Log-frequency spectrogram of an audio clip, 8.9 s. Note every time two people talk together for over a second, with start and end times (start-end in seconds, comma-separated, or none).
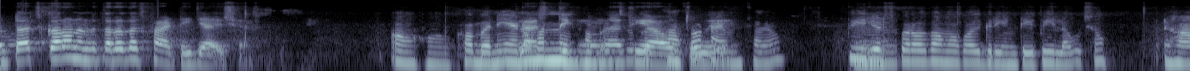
3.9-5.4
